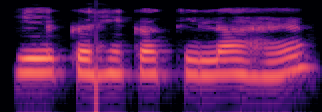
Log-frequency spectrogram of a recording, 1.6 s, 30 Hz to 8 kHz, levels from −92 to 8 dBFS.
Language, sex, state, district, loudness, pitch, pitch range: Hindi, female, Jharkhand, Sahebganj, -25 LUFS, 210 Hz, 205-215 Hz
